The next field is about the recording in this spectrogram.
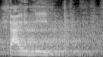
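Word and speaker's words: ptyalin: First is salivary amylase एंड टाइलिन. इसको टाइलिन बोलते. पी का प्रोनाउंसिएशन नहीं होता यहाँ पे, साइलेंट वर्ड है.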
